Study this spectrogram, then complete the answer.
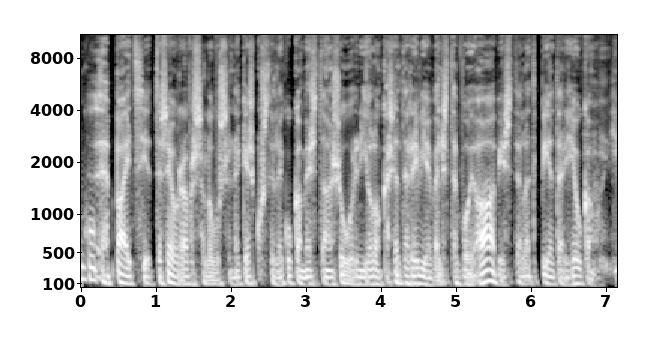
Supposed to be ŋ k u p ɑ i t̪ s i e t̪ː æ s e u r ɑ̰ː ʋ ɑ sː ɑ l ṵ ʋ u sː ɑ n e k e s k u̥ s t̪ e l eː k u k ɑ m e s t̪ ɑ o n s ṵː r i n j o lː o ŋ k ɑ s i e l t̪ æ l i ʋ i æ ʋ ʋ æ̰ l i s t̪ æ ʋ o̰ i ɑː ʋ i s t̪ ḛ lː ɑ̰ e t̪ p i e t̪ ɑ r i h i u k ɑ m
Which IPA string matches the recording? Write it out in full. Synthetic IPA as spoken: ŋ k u p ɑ i t̪ s i e t̪ː æ s e u r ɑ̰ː ʋ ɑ sː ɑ l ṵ ʋ u sː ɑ n e k e s k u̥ s t̪ e l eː k u k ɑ m e s t̪ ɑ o n s ṵː r i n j o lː o ŋ k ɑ s i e l t̪ æ r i ʋ i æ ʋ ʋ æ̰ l i s t̪ æ ʋ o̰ i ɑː ʋ i s t̪ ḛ lː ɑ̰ e t̪ p i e t̪ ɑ r i h i u k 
